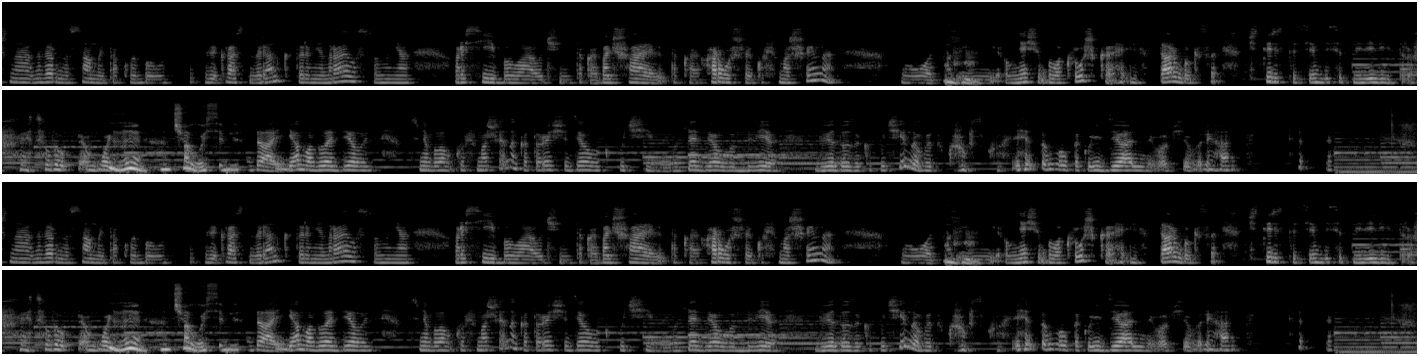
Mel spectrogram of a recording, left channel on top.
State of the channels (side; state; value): both; identical; correlation 1.00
